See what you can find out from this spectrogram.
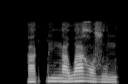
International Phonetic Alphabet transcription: a˨ k͡p i˦ ŋ a˦ w a˦ ɣ ɔ˨ z u˨ n

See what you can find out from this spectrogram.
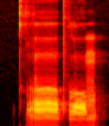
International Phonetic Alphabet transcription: kʰ r ɤː˥˩ pʰ l o˦˥ m

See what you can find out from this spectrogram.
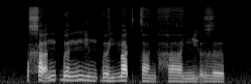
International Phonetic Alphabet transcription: x a̰˧˥ n ɓ ə˨˦ n ŋ i˧ m ɓ ə˨˦ j m a˦˥ k̚ t̪ a̤˨˩ ŋ h a̤ː˨˩ ɲ ḭ˧˨ ə̯ ɣ ə˨˩ p̚

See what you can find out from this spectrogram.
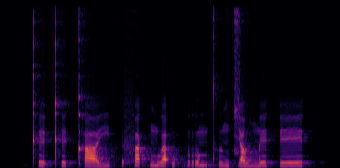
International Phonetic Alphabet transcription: kʰ e˥˩ ʔ kʰ e˦˥ k̚ tʰ a˩˦ j | f a˥˩ k̚ m u˧ a̯ ʔ u˥˩ k̚ r o˥˩ m tʰ ɯ˨˩ ŋ t͡ɕ a˧ w m eː˥˩ k̚ ʔ eː˦˥ t̚

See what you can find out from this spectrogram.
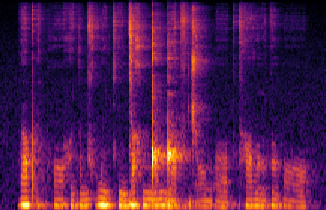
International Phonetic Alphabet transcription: ɾ a pʼ ɛ̤ pʰ ɔ h ʌ ʎ ʌ n z ɔ̤ w ĩ cʰ ĩ ɟ a x ŋ͡ǃ ʌ ŋ͡ǃ a t͡s ɛ̤ d͡ʒ ɔː m b ʌː | tʰ a ðˤ õ ɾ ĩ tˤ ĩ p ɔː

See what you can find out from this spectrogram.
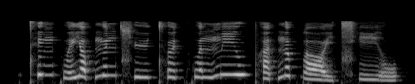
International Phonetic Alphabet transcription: t̪ʰ ɪ˥ ŋ kʷ e˨˥ j ɐ˧ p̚ n̪ ɵ˥ n t͡sʰ yː˧ t̪ʰ ɵ˧ t̚ kʷ ɐ˧ n m iː˥ w pʰ ɐ˨ t̚ n̪ ɐ˥ p̚ l ɔː˨˩ j t͡sʰ iː˨˩ w

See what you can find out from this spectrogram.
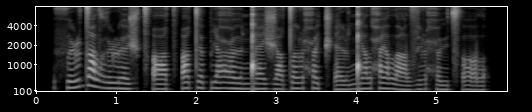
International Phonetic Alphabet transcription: θ ɵ ɭ d ɑ lˠ ɣ ɵ ɭ œ ʒ t͡sʼ ɑ t͡sʼ ɑ t œ p i ʕ ɵ ŋ͡ǃ æ ʒ ø tˤ æ ɭ ħ ɵ t͡ʃʼ æ ɭ ŋ͡ǃ e lˠ ħ e lˠ ɑ lˠ z i ɭ ħ ʉ t͡sʼ ɔ lˠ

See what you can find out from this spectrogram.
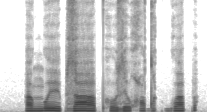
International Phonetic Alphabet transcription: a ŋʷ eː p z aː pʰ o z i χʷ e dˤ o k ɡʷ a p

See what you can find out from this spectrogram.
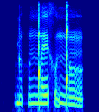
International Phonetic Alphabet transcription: ɖ ũ h ũ ŋ͡ǃ ɛ x o̰ ŋ͡ǃ õ

